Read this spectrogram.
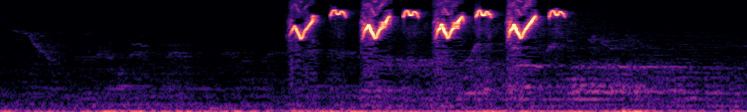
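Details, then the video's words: After a quiet pause, a Cinereous tit bursts into song for training other birds: four rapid phrases, each a rising whistled note followed by a higher, thinner note, strung evenly over about a second and a half. "GELATIK BATU GACOR ANTENG UNTUK MASTERAN"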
